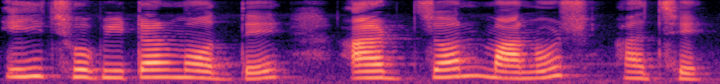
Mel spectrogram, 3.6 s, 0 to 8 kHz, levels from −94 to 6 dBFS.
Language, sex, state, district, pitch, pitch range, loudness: Bengali, female, Tripura, West Tripura, 240 Hz, 225-265 Hz, -16 LUFS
